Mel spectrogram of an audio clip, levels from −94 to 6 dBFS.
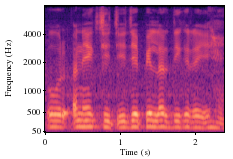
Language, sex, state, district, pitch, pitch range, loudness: Hindi, male, Haryana, Jhajjar, 145 Hz, 140-150 Hz, -15 LUFS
